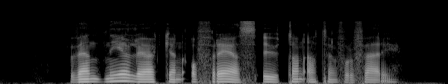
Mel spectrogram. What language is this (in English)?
Swedish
